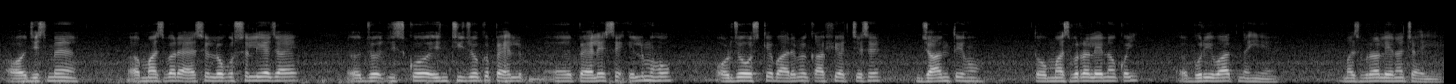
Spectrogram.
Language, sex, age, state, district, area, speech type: Urdu, male, 30-45, Uttar Pradesh, Aligarh, urban, spontaneous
